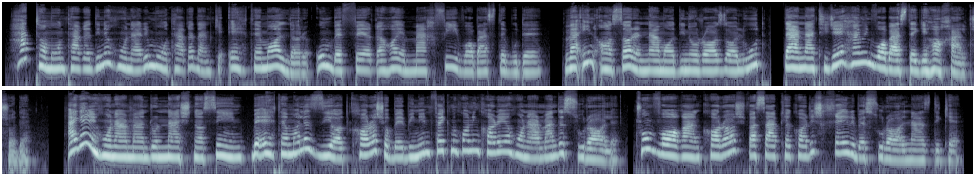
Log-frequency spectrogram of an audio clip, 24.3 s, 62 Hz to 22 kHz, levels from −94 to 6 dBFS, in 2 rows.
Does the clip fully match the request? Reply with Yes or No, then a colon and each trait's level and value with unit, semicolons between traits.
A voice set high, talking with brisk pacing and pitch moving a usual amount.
No: high, 215 Hz; average, 135 wpm; average, 4.9 semitones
